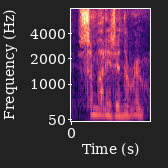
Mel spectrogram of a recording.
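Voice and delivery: hushed, fast and panicky; spooky frightened voice. Retold or imitated. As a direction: whisper it like someone's in the dark room. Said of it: "in a freaky, spooky voice".

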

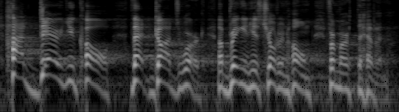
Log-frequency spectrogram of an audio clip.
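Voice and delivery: fervent, declaimed challenge; impassioned indignation. Acted. Pastor rebuking a doctor who calls sickness God's work, impassioned. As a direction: hit each phrase with righteous force. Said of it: "You are too much excited".

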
